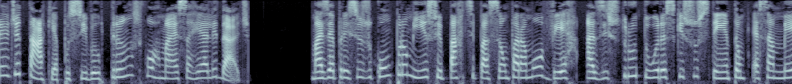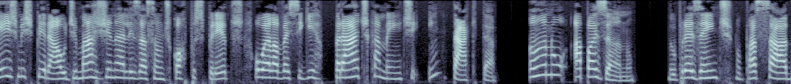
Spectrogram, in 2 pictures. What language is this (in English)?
Portuguese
